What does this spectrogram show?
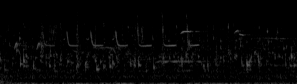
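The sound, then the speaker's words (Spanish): Small birds chirp and whistle in quick repeated notes over a steady, gentle babble of a running stream in a forest clearing on a summer morning, the whole scene soft with no voices. “Oyes el sonido de los pájaros, del agua en el arroyo.”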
